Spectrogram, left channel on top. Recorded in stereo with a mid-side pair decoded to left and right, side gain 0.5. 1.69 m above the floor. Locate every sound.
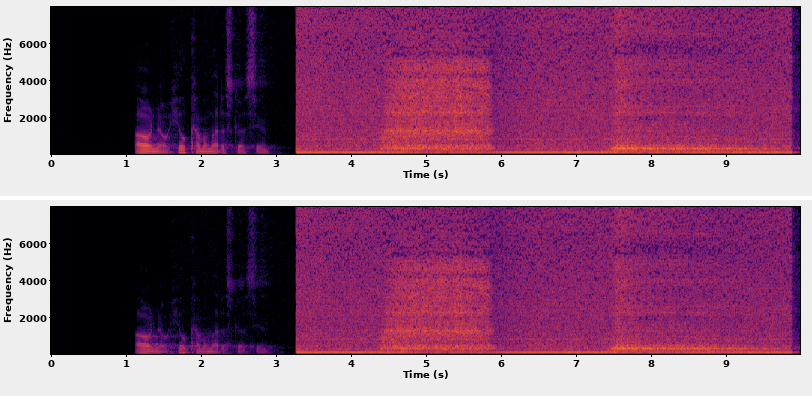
1.1 s a man speaking: 50° left, 1.0 m
3.3 s breathing: 10° left, 1.2 m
